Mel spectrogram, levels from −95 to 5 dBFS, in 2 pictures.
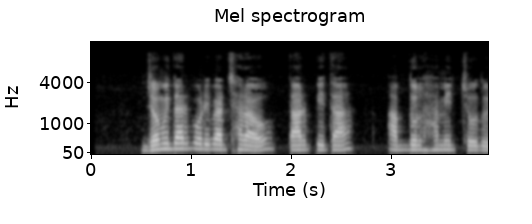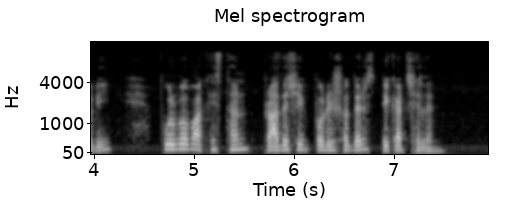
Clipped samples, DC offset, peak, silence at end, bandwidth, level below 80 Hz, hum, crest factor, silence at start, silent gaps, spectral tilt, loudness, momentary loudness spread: under 0.1%; under 0.1%; -6 dBFS; 0.45 s; 11.5 kHz; -64 dBFS; none; 18 dB; 0.5 s; none; -7 dB/octave; -23 LUFS; 11 LU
